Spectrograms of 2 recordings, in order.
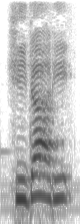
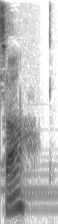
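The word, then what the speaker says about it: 左: Hidari Hidari, which is left. Also, you can pronounce it as sa.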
